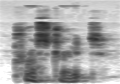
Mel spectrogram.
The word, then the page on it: prostrate: British English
